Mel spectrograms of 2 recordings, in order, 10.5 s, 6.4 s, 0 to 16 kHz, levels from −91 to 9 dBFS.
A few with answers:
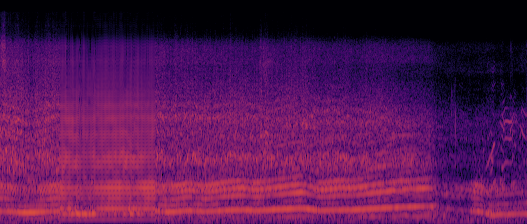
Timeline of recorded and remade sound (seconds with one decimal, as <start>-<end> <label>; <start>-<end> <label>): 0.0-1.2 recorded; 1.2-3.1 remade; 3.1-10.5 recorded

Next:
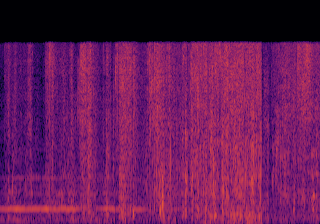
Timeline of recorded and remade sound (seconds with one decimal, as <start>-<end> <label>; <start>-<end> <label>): 0.0-3.8 recorded; 3.8-5.1 remade; 5.1-6.4 recorded

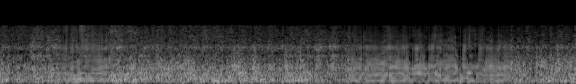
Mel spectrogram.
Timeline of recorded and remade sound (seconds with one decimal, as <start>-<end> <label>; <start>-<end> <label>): 0.0-0.6 recorded; 0.6-1.1 remade; 1.1-3.5 recorded; 3.5-5.1 remade; 5.1-5.8 recorded

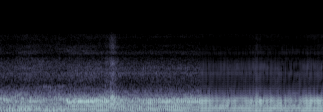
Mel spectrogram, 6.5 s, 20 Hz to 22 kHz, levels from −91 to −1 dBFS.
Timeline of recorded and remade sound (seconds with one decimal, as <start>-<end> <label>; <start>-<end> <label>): 0.0-4.0 recorded; 4.0-6.5 remade

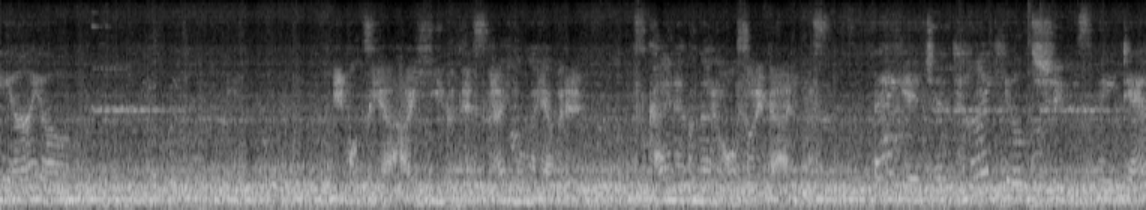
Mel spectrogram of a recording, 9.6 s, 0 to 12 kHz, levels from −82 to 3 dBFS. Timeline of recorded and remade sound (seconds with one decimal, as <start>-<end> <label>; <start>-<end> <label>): 0.0-0.5 remade; 0.5-1.0 recorded; 1.0-6.7 remade; 6.7-7.3 recorded; 7.3-9.6 remade

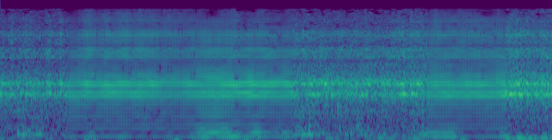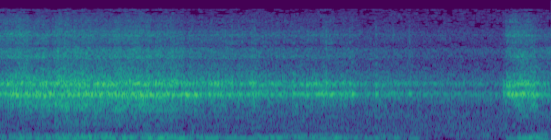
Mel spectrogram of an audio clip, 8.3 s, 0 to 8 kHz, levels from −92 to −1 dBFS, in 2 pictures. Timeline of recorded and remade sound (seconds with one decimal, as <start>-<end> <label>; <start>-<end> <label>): 0.0-0.5 recorded; 0.5-2.2 remade; 2.2-3.2 recorded; 3.2-3.8 remade; 3.8-8.3 recorded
